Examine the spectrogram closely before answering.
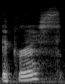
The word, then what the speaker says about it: Ikaris: His name is pronounced Ikaris, like Kid Icarus, the video game, way back in the like early 80s, 90s.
